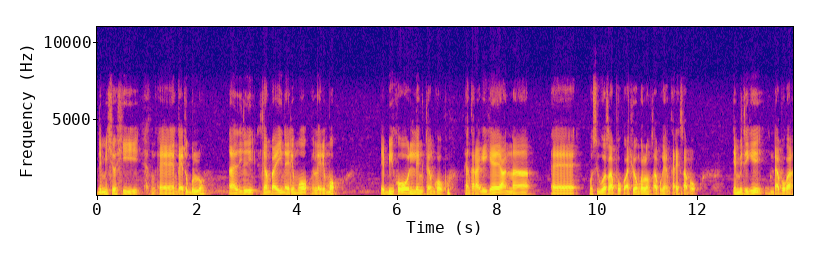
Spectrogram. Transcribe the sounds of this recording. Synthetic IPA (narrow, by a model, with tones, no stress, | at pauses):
ne˦mi˦ʃo˦ʃi˨ | ŋɡa˨jtu˦bu˨lo˦ | na˨ti˦llt͡ʃa˦mba˨˦i˦na˨i˦ɾʔi˨mɔ˦˨la˨ɾi˨mɔ˦k̚ | e˨bi˨kɔ˦˨le˦ŋtɛ˨ŋɡɔ˦˨ptɛ˨ŋka˦ɾa˨kɪ˦kɛ˦ja˦na˦ | ɛ˨ | o˨si˨wɔ˦sa˨pʊ˦ka̰˨ʃɔ˦ŋɡɔ˦lɔ˨ŋsa˨pʊ˦kɛ˨ŋka˦ɾɛ˦sa˨pʊ˨k̚ | ne˦mi˨ti˨ki˦˨nta˨pʊ˦ka˨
